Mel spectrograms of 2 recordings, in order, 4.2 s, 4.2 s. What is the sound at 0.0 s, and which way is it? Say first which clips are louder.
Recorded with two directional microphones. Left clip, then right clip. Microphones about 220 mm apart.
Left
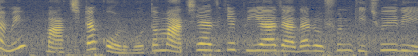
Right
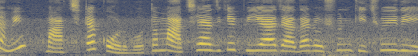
A woman's voice: right 4 dB; 10° right (ahead or behind).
